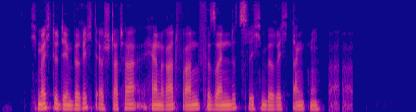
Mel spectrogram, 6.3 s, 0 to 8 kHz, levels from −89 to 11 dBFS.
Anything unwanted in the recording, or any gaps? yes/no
yes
